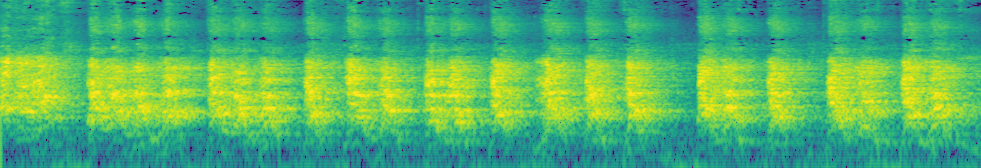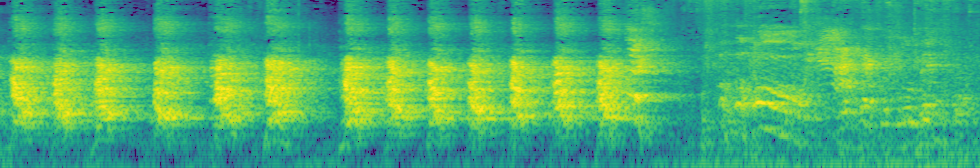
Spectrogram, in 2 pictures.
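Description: Young shepherd-type protection dog barking steadily at about two barks a second, aroused and held back on the leash while the decoy wiggles the bite sleeve before the bite is allowed. The barking stops about sixteen and a half seconds in.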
